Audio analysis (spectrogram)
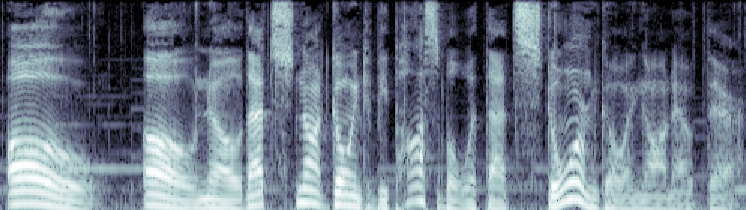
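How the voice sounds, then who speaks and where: Mysterious inn's keeper, male, played by an actor: chatty, theatrical, highly animated delivery for audio drama. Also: unhurried, soft background music. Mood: breezy, insistent. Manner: effusive, talking over his guest.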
